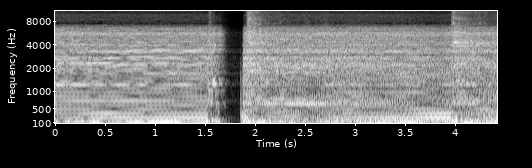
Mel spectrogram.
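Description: E5 power chord (open low E string with the second fret of the A string) played with distortion on an ESP LTD M-1000HT electric guitar. It rings, is cut off short about a second and a half in, then is struck again and left to sustain.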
